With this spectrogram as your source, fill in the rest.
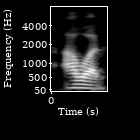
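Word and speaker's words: hour: উ ইউ আর, আওয়ার। তাহলে এটার উচ্চারণ হবে অনেস্ট, এটার উচ্চারণ হবে আওয়ার। একই রকমভাবে অনারেবল। আশা করি বুঝতে পেরেছো। অর্থাৎ যদি ফার্স্ট লেটার সাইলেন্ট থাকে, উচ্চারণ যদি উচ্চারণ না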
